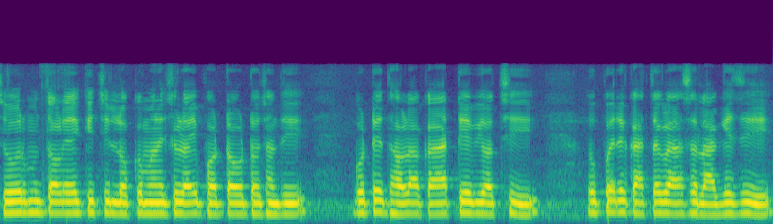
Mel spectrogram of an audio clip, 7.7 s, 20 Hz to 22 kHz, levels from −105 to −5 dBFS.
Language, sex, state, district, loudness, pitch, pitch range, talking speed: Odia, male, Odisha, Nuapada, -12 LUFS, 150 Hz, 150-160 Hz, 140 wpm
